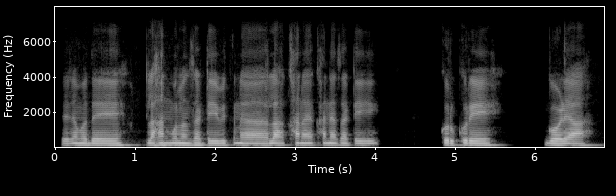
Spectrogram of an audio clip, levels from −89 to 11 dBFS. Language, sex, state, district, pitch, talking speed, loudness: Marathi, male, Maharashtra, Pune, 120 Hz, 85 wpm, -20 LUFS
